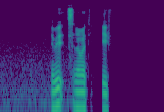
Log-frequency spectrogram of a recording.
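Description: A young man speaks briefly and loudly into a close microphone.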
